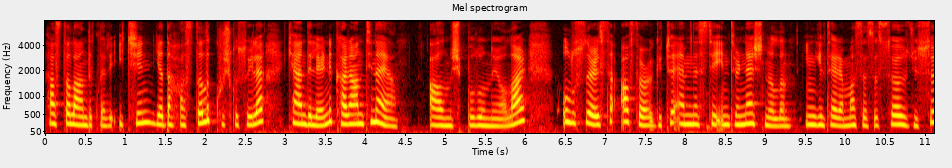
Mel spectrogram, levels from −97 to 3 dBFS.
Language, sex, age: Turkish, female, 20-39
